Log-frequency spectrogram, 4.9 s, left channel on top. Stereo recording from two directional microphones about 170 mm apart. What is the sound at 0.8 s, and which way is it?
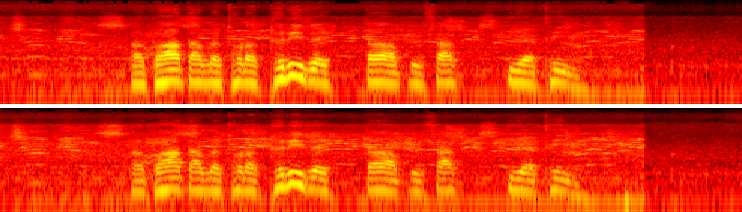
Speech, 55° left (ahead or behind).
